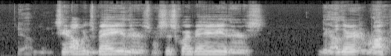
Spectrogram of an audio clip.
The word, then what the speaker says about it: Missisquoi: Missisquoi. That's how you pronounce it? Yeah, not Missisquoi or whatever.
